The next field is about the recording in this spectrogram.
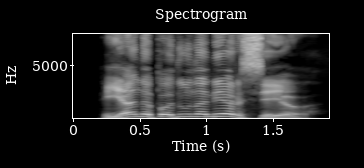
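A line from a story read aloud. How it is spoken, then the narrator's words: Loud and confident. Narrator (Russian): громко и уверенно проговорил этот человек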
